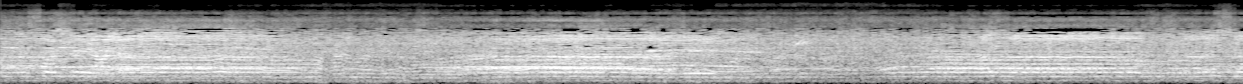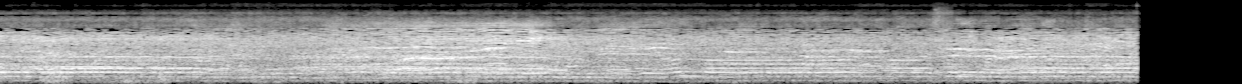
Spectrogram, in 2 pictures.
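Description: A young boy recites in a melodic chant through a microphone and loudspeakers, echoing in a large hall.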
